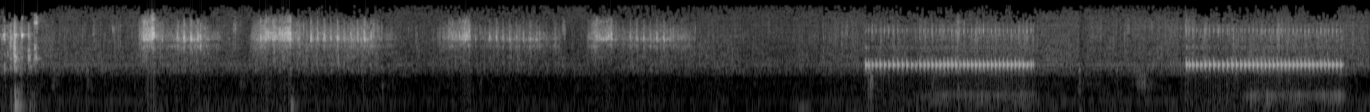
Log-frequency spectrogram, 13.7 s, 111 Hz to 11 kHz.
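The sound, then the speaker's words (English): A string of short, uneven dialing tones as the number 4087 is dialed is followed by two long, steady telephone rings with a pause between them, heard clearly, with no voices. “Give me the phone.”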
